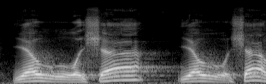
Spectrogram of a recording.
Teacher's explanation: Yaghsha, yaghsha ghain sukun. Nah, ghain sukun dia ditebalkan ya.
